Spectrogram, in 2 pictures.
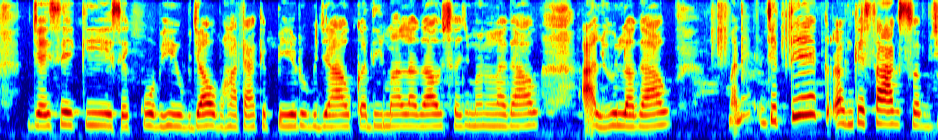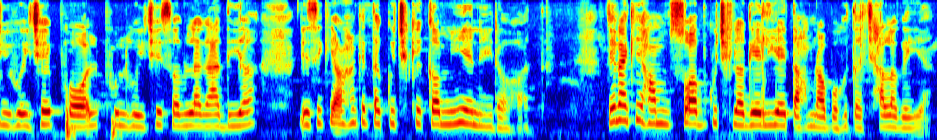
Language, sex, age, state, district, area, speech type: Maithili, female, 45-60, Bihar, Muzaffarpur, rural, spontaneous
